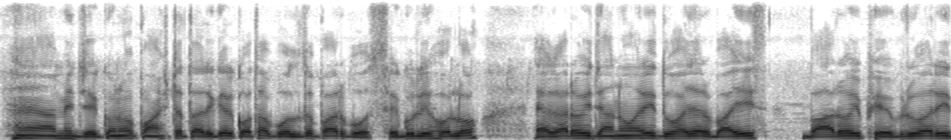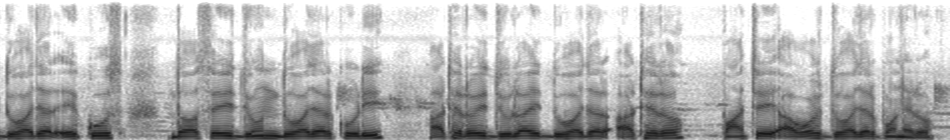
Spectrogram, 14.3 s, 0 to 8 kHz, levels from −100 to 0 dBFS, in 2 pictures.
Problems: constant background noise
